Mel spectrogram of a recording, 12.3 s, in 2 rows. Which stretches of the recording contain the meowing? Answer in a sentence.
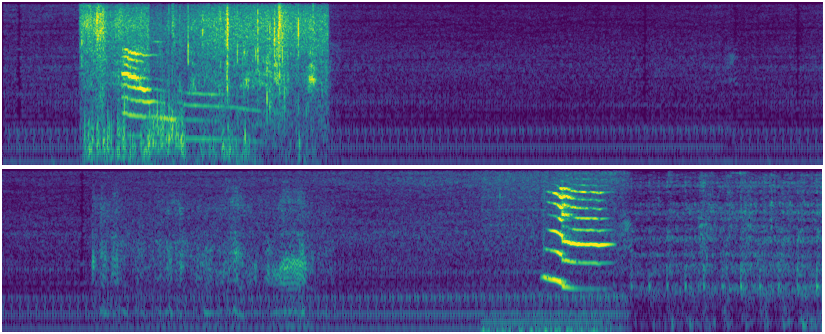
You can hear the meowing from 0.8 to 2.5 s and from 9.8 to 10.8 s.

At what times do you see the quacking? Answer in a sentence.
The quacking can be heard from 0.6 to 2.5 s and from 6.8 to 8.7 s.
